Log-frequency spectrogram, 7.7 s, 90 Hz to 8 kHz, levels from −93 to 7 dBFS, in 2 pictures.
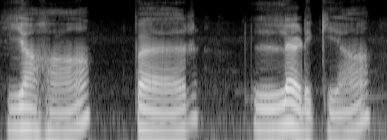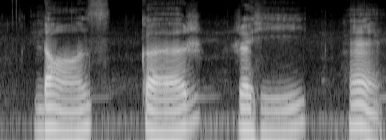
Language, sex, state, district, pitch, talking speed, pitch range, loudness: Hindi, male, Rajasthan, Jaipur, 130 Hz, 55 wpm, 115-145 Hz, -19 LUFS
